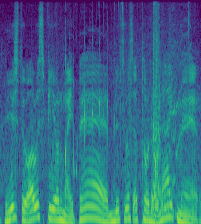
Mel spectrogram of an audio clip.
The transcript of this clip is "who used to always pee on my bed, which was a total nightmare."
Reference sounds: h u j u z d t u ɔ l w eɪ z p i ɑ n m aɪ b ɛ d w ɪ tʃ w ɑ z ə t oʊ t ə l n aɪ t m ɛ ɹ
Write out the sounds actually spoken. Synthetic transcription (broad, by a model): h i j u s t u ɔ l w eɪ s p i ɑ n m aɪ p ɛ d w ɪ s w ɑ s ə t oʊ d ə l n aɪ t m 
